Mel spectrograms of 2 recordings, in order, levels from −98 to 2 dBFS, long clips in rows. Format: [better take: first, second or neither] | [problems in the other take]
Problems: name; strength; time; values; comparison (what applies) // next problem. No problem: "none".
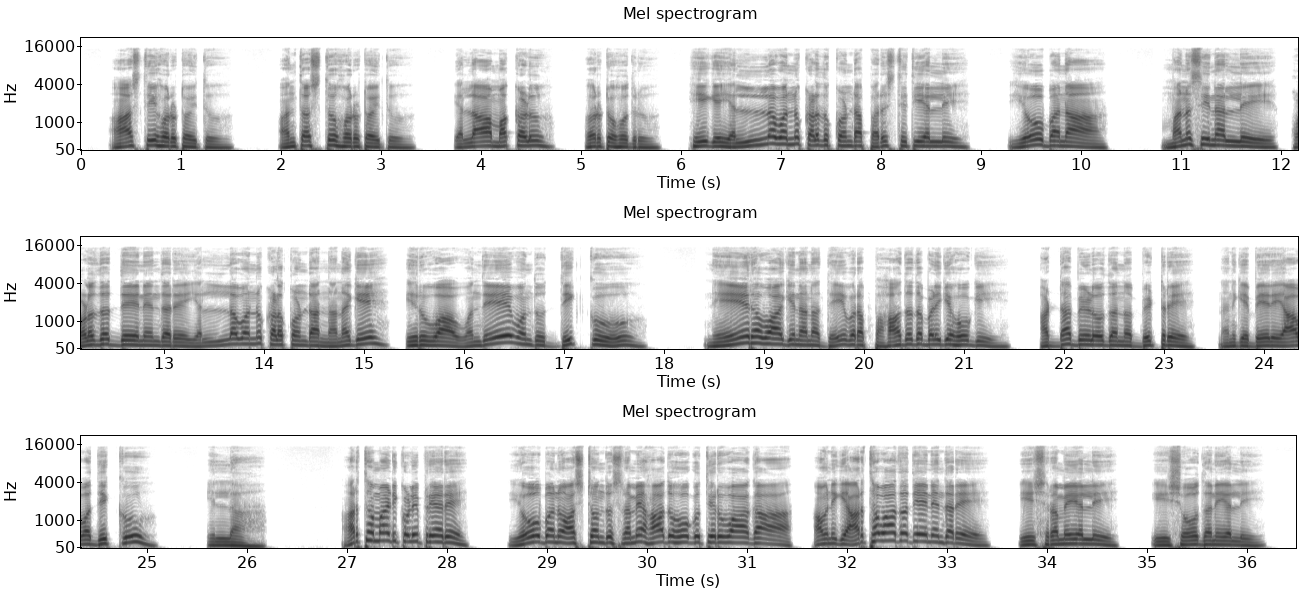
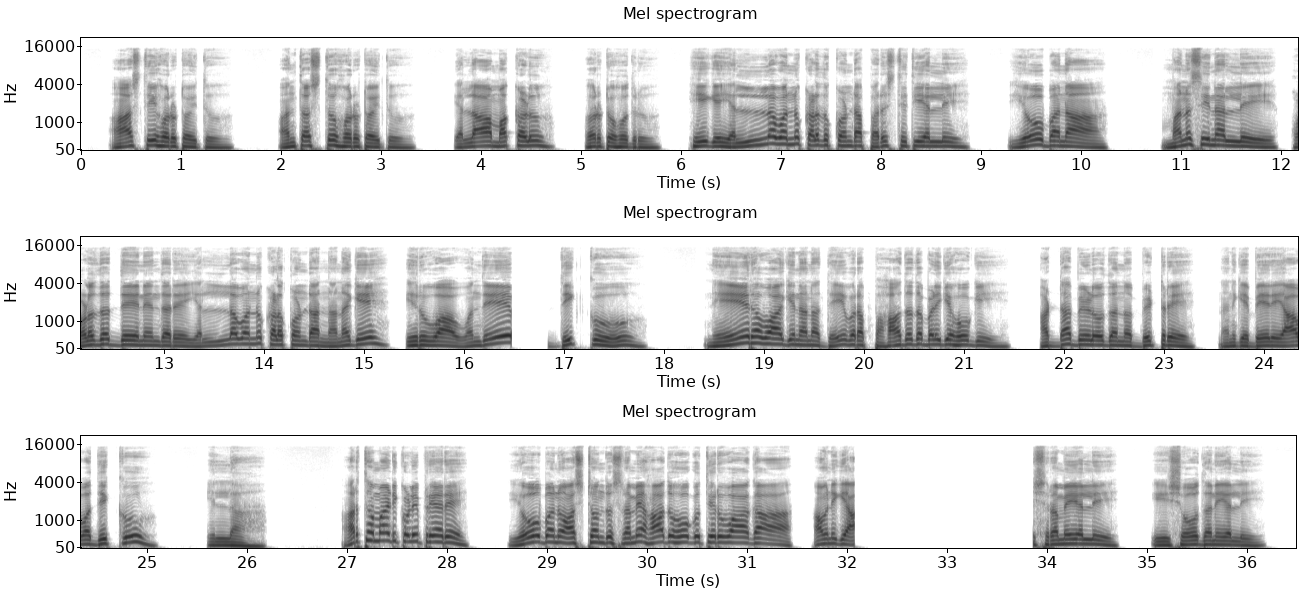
first | audio cutting out; at 16 s and at 32 s for 2 s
